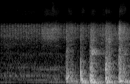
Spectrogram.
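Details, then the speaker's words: Tumble dryer drum loaded with unevenly weighted clothes: hard thumps repeating about seven times a second as drum spins up; knocking from unbalanced load. "นะครับก็จะดังเสียงลักษณะนี้นะครับเพราะว่าเราใส่ผ้าน้ำหนักไม่เท่ากันนะครับ"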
